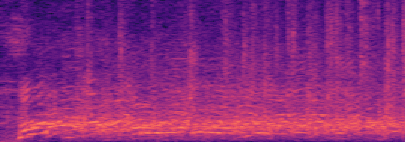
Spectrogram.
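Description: A room full of people suddenly bursts into loud laughter, many voices overlapping.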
